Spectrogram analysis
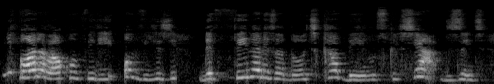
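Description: A young Brazilian beauty vlogger walks through a hair tutorial from her small bedroom with shelves, talking to the camera the whole time in a chatty way and constantly saying "gente" and "meninas." Her voice sits high and is fairly bright, with lively intonation and normal speed. A little hiss or hum is present.

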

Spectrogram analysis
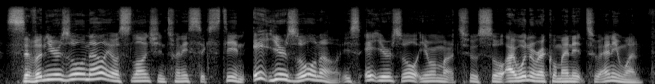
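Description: Chatty man hosting a livestream, higher voice. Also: lively intonation, quick pace, darkish tone, no room sound. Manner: chatty, reads comments aloud, frequent "right?" and laughs. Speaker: photography livestream host. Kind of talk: casual livestream chat reading viewer comments.

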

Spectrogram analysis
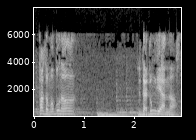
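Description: A man's voice: high-pitched, moderate pace, over music, close to an everyday voice. A man with a Northeastern Mandarin accent playing a blustering customer demanding a refund in a comedy sketch. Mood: indignant. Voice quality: blustering, bossy. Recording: slightly muffled broadcast audio.

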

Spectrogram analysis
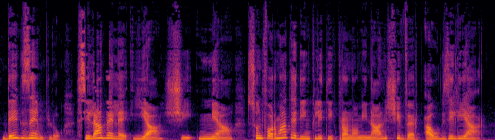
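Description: A woman's voice: medium pitch, lively intonation. Woman reading a grammar lesson. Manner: clear, measured, explanatory delivery. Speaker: teacher. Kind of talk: scripted lesson narration.

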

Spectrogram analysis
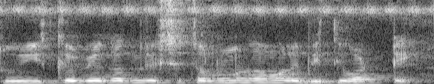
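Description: Woman doing a scared pleading husband, anxious, warm dark voice, roomy echo. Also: on the low side, flat delivery, rapid-fire, lightly acted.

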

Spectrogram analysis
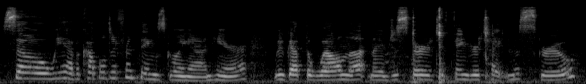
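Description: A woman giving a step-by-step product installation demonstration, explaining clearly as she works with tools beside a kayak. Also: on the high side, steady tone, brisk, a little hiss or hum. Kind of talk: instructional how-to demonstration.

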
